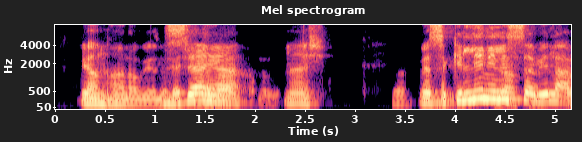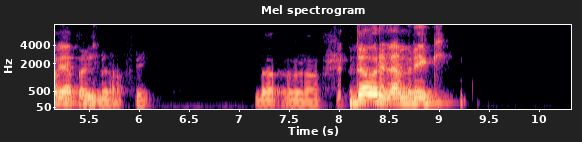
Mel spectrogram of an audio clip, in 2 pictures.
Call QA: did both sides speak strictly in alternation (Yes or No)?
No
